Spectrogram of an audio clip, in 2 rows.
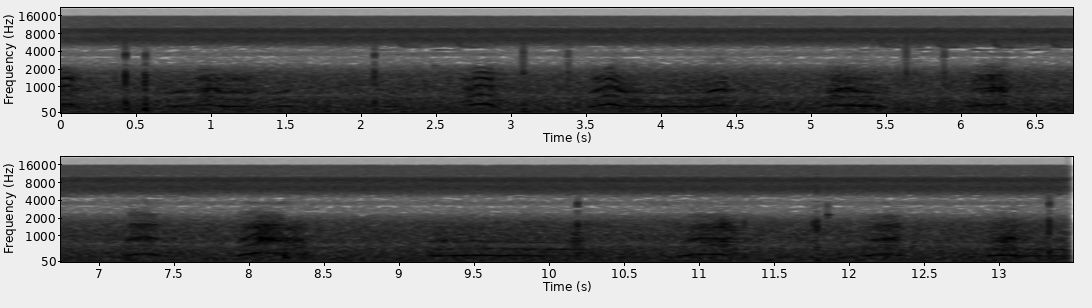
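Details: Faint calls from a pair of Ezo sables in a tree hollow, Shiretoko forest, Hokkaido, 26 July 2018, during the mating season and including threat: short, curved, tonal yelps repeated at irregular intervals with a few longer level notes, under broad background hiss.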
